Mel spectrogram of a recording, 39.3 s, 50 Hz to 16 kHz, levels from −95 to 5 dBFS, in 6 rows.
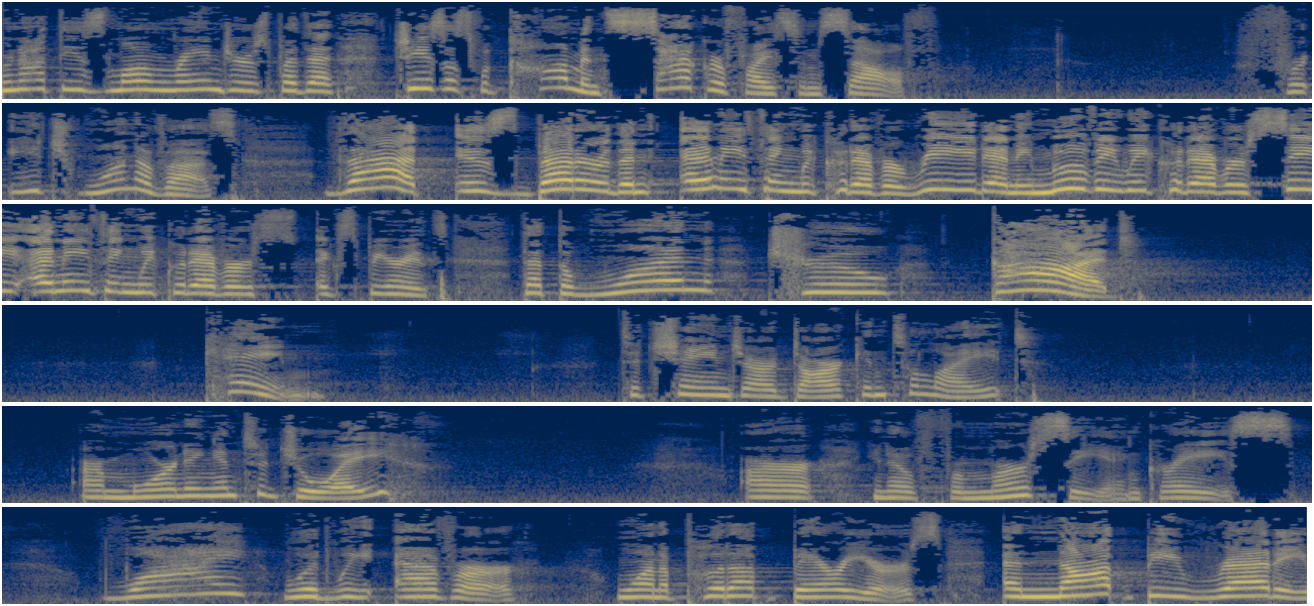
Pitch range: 225-320 Hz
